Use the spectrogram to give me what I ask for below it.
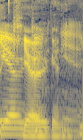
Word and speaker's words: Keoghan: I used to say Keegan, but he pronounces Keoghan.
